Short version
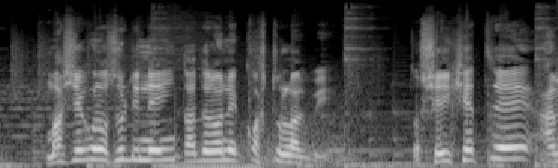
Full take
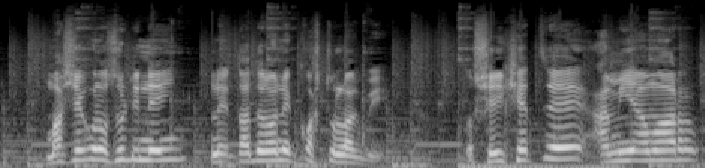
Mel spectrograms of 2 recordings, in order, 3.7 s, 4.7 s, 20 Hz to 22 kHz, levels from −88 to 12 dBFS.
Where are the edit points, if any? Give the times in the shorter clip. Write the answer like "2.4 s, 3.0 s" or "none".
1.2 s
